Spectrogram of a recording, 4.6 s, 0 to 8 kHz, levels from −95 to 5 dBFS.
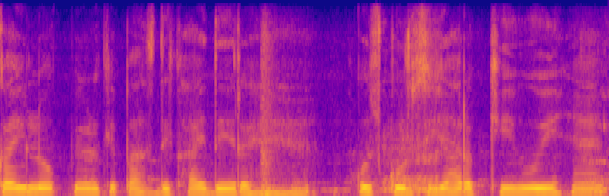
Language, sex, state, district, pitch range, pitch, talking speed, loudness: Hindi, female, Uttar Pradesh, Hamirpur, 180-195 Hz, 190 Hz, 185 wpm, -14 LUFS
